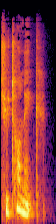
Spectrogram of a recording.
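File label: "teutonic", English, British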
